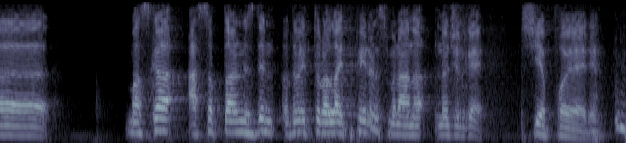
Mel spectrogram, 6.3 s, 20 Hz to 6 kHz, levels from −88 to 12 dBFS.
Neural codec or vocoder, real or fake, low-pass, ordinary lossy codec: codec, 16 kHz, 0.4 kbps, LongCat-Audio-Codec; fake; 5.4 kHz; none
